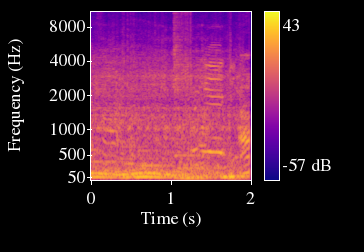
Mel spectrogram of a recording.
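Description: Short school bus engine droning steadily under load, heard from inside the cab, as the bus labours uphill with the accelerator held down; the bus has engine trouble and is struggling to climb.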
